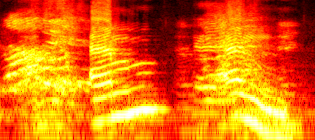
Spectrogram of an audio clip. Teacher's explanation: M is a bilabial sound, इसमें दो lips involve होते हैं, लेकिन आवाज नाक से निकलती। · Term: नेजल साउंड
